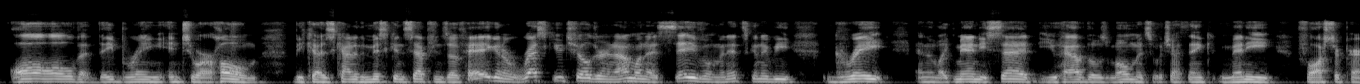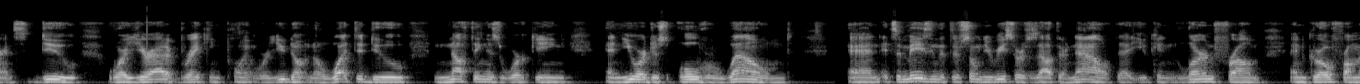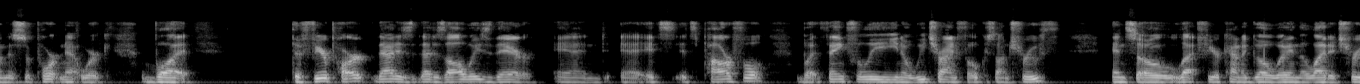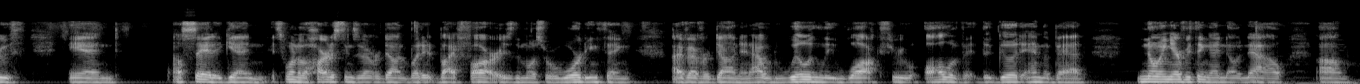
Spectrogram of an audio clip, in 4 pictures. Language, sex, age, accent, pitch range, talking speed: English, male, 40-59, American, 100-115 Hz, 185 wpm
